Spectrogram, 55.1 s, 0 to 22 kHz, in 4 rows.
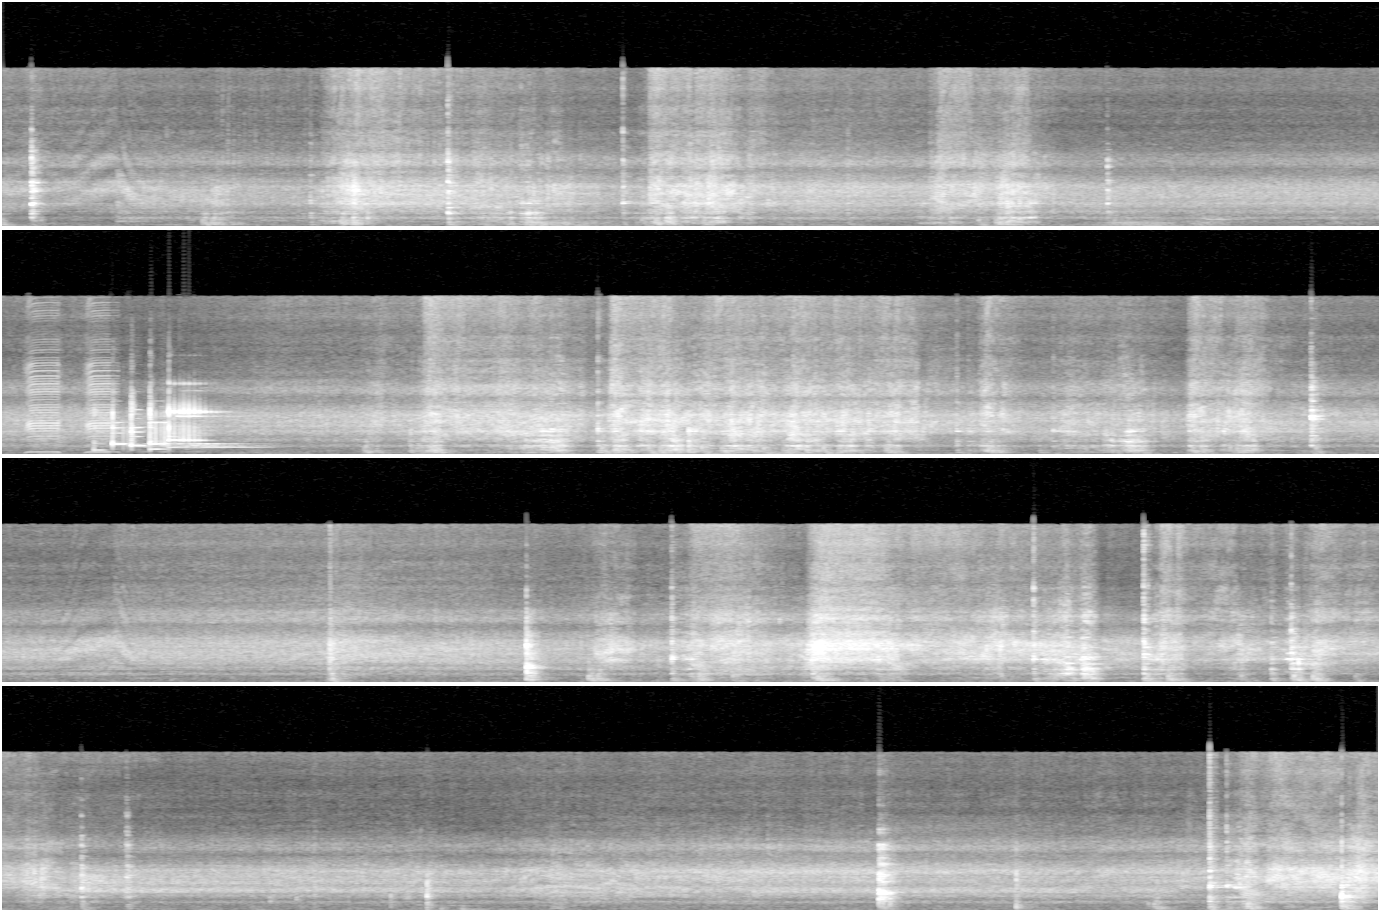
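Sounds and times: metal spatula scraping pan: 0:04.4 - 0:07.4, 0:17.8 - 0:26.5, 0:37.4 - 0:40.8
paste sizzling: 0:17.4 - 0:27.0, 0:31.2 - 0:42.6, 0:52.1 - 0:55.0.

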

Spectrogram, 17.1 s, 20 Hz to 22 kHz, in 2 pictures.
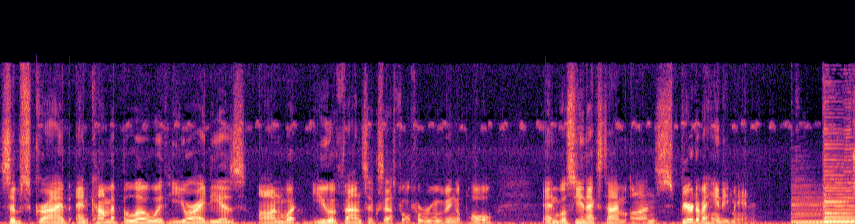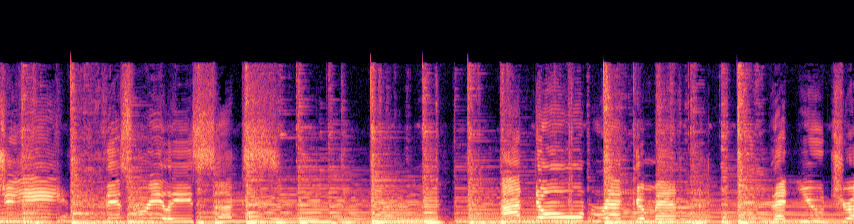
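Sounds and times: acoustic guitar strumming: 0:07.9 - 0:17.0
man singing: 0:08.2 - 0:11.8, 0:13.4 - 0:17.0.

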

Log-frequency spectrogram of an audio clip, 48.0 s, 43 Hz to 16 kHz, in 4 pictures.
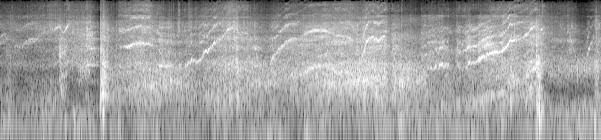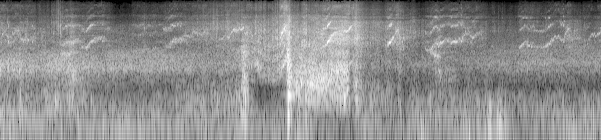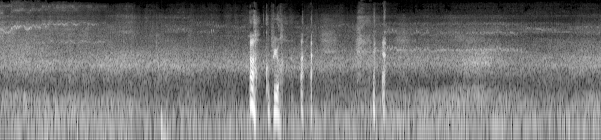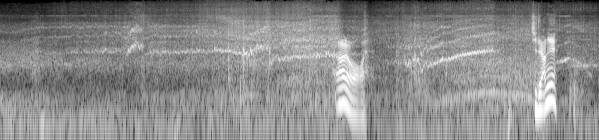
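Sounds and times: electric motor whining: 0:00.0 - 0:14.2, 0:36.5 - 0:48.0.

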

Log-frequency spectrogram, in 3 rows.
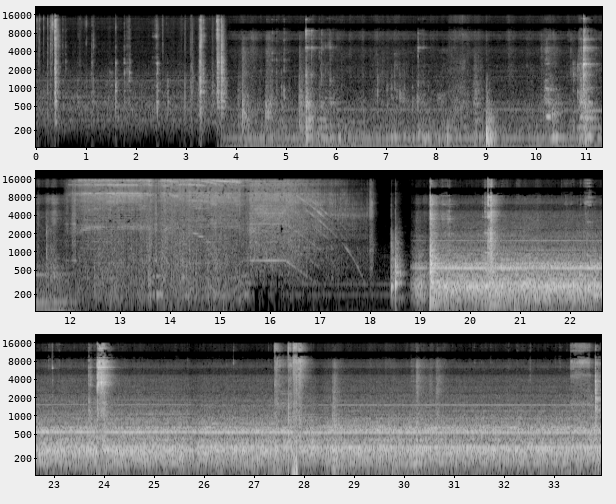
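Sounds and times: angle grinder cutting steel: 0:11.9 - 0:18.2, 0:22.2 - 0:23.1, 0:33.2 - 0:33.9.

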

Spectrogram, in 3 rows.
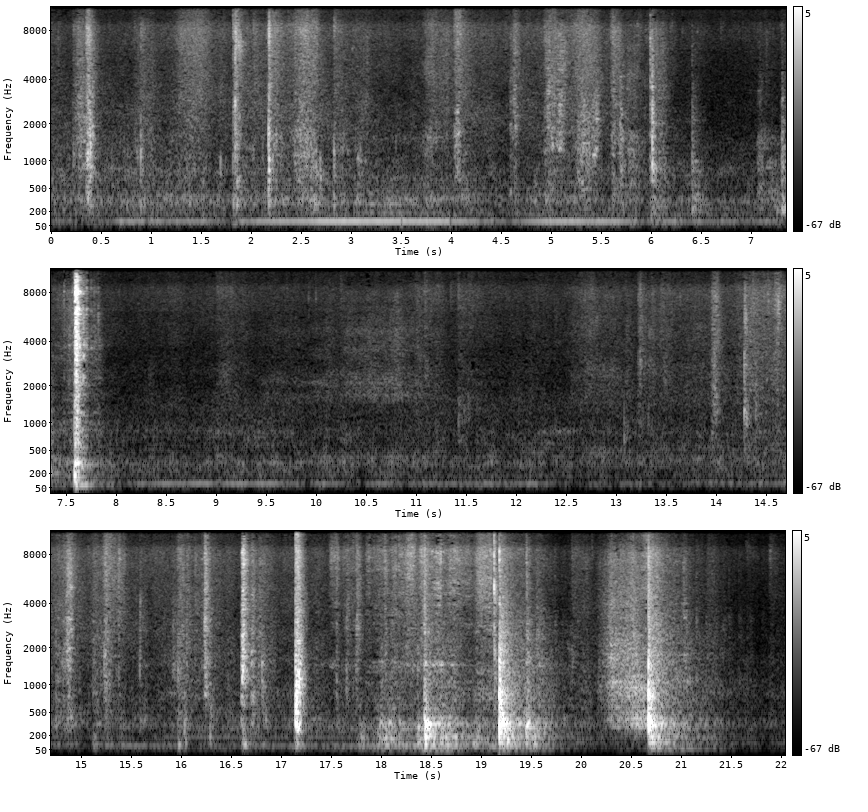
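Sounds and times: wooden bench knocks and clatter: 0:17.9 - 0:19.8.

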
